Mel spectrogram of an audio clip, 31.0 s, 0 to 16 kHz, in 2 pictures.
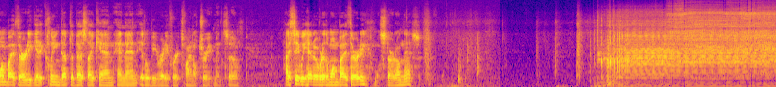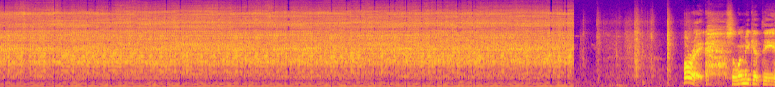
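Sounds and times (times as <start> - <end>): belt sander running: 11.9 - 27.0
metal bar grinding on belt: 11.9 - 27.0.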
